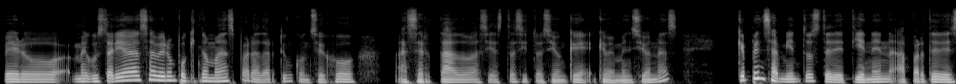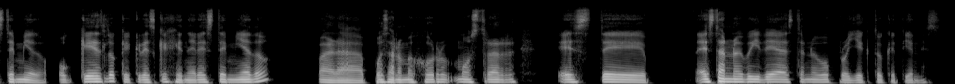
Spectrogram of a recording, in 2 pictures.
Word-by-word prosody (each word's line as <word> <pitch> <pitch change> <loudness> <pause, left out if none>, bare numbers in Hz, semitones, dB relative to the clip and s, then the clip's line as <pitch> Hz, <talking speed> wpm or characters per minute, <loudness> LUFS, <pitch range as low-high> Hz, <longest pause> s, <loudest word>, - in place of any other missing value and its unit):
pero 120 -1 +2
me 135 +1 0
gustaría 145 +8 +4
saber 195 -2 +4
un 190 - +3
poquito 155 -2 0
más 150 +2 +1
para 110 - -2
darte 110 +5 -4
un 150 - -7
consejo 115 +2 -2 0.4
acertado 110 +2 0
hacia 110 -1 -4
esta 110 +3 -6
situación 100 -3 -4
que 105 -2 -1
que - - -1
me 95 -2 +1
mencionas, 105 - -1 0.6
¿qué 195 - +4
pensamientos 155 - +3
te 125 - +3
detienen 115 +3 +3
aparte 110 +2 -1
de 115 -2 +5
este 115 0 0
miedo, 100 -4 -1
o 105 -1 -6
qué 130 +1 +4
es 130 - +1
lo 145 0 0
que 110 - -4
crees 105 0 -1
que 120 - -4
genera 105 -1 -1
este 110 +1 -1
miedo 115 - +1 0.4
para, 95 -3 -1
pues, 110 +1 0
a 105 - +3
lo 105 - +1
mejor, 110 +1 -2
mostrar 110 0 -2 0.4
este 110 -2 +1 0.5
esta 120 +4 +3
nueva 125 -1 +2
idea, 115 -1 +1
este 110 +1 -6
nuevo 110 0 -3
proyecto 100 0 -5
que 90 0 -10
tienes? 95 +1 -11
115 Hz, 165 wpm, -22 LUFS, 105-125 Hz, 0.6 s, de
